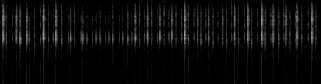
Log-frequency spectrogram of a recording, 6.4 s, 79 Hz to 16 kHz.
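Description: Long nails tap rapidly on a hollow plastic cap on an aerosol can close to the mic, giving dozens of quick, dry, hollow clicks. The taps are bright and woodblock-like, with a tone around 1.7 kHz and no low end, and each one stops almost instantly.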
